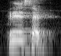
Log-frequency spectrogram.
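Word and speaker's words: Knesset: क्नेसेट। देखिए नेसेट है लेकिन के से स्पेलिंग शुरू होती है, नॉलेज जैसा।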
